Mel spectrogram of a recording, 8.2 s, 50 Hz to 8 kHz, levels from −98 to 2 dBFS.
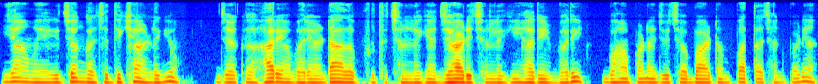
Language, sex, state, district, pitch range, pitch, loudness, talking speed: Kumaoni, male, Uttarakhand, Uttarkashi, 120-130 Hz, 125 Hz, -21 LUFS, 205 wpm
